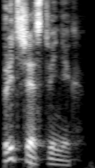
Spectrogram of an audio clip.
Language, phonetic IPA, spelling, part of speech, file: Russian, [prʲɪt͡ʂˈʂɛstvʲɪnʲ(ː)ɪk], предшественник, noun, Ru-предшественник.ogg
- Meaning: 1. predecessor, precursor, forerunner 2. progenitor 3. ancestor (an earlier type) 4. forebear 5. foregoer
